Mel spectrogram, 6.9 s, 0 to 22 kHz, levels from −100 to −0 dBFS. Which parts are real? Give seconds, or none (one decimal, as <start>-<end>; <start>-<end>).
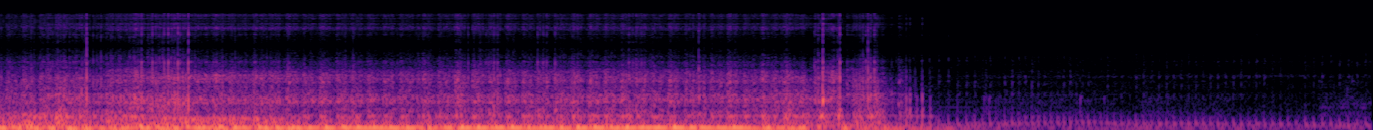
0.0-0.6; 1.2-2.1; 3.5-6.9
